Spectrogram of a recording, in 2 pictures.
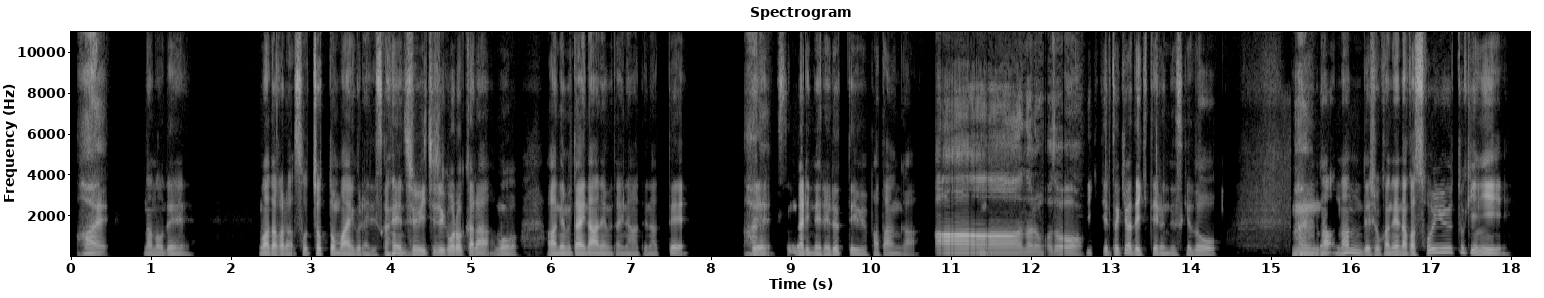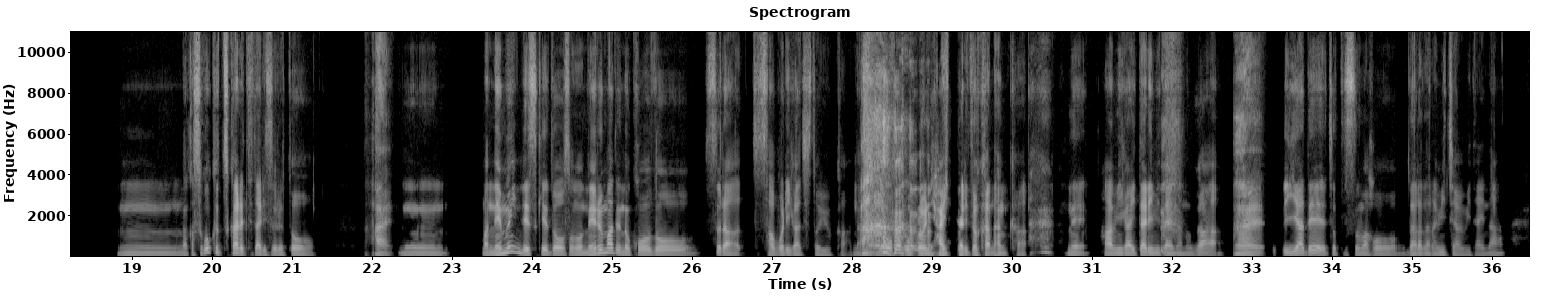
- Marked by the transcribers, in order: tapping; distorted speech; laughing while speaking: "おふ お風呂に入ったりとかなんか"; laugh
- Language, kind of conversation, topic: Japanese, advice, 毎晩就寝時間を同じに保つにはどうすればよいですか？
